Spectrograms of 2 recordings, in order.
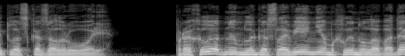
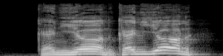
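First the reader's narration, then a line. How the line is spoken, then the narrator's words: Weak attempted battle cry. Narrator (Russian): крикнул он, но это было лишь слабое подобие боевого клича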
